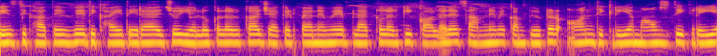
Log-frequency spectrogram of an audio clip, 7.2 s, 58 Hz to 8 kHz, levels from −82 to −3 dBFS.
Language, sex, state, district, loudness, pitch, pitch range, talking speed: Hindi, male, Odisha, Nuapada, -15 LUFS, 195 Hz, 190-195 Hz, 260 wpm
